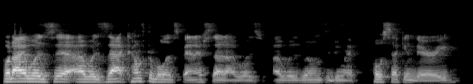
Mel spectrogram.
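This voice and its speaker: Low-voiced Canadian man telling stories. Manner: animated, repeats words in quick restarts. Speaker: interview guest. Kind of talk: casual chat, storytelling. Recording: dull lo-fi sound.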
